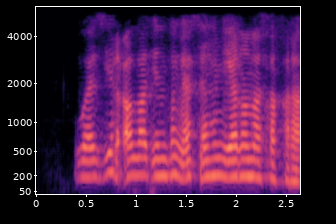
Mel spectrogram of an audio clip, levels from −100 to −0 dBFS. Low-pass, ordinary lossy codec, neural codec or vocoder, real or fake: 5.4 kHz; AAC, 24 kbps; codec, 44.1 kHz, 2.6 kbps, SNAC; fake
